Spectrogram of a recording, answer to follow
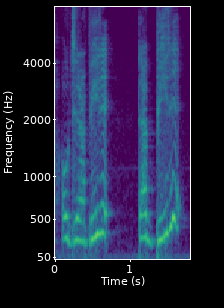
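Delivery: loud hopeful question, rising at the end; excited. Real, not acted. Player thinks a record fell, excited asking. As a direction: blurt it out with rising hope. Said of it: "I got so excited".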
